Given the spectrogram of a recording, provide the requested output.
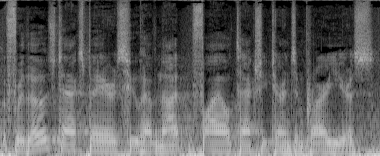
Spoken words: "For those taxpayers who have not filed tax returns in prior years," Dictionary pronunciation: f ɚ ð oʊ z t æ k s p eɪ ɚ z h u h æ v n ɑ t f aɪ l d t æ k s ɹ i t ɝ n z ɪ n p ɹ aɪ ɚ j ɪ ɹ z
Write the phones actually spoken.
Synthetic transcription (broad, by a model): f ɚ ð oʊ z t æ k s p eɪ ɚ z h u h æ v n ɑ t f aɪ l d t æ k s ɹ i t ɝ n z ɪ n p ɹ aɪ ɚ j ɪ ɹ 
